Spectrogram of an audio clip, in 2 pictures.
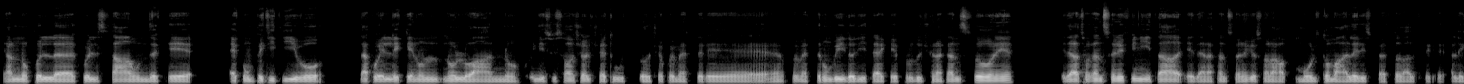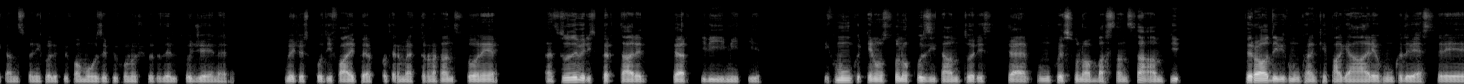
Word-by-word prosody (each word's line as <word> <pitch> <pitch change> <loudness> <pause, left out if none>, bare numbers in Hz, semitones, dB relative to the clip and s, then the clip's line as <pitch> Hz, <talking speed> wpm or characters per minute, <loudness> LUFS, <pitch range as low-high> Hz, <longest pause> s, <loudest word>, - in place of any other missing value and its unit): e 75 - -9
hanno 80 +1 +2
quel 80 -1 +4
quel 80 -1 +1
sound 75 -1 0
che, 75 0 +1 0.3
è - - -3
competitivo 80 -1 +1 0.3
da - - -2
quelle 80 +1 +2
che 80 - -1
non 80 0 +1
non 80 -1 +2
lo 75 0 +4
hanno. 75 0 -1
Quindi 80 -1 -4
sui - - -10
social 85 0 -2
c'è 75 - -2
tutto, 75 -2 -3
cioè, - - -6
puoi 70 - -2
mettere 70 0 -1
puoi 80 - -5
mettere 75 - -4
un 80 - +1
video 80 -3 +5
di 75 +1 -1
te 75 0 -1
che - - -2
produci 75 -1 -5
una 75 - 0
canzone, 85 +2 +3 0.5
e - - -15
della 80 0 +4
tua 80 - -4
canzone 85 +1 +2
finita, 80 -3 0
ed 70 -1 -3
è - - -2
una 70 - -3
canzone 70 +1 -4
che 80 - +1
suona 70 0 -3
molto 75 +1 -1
male 75 0 +1
rispetto 75 0 -5
ad 70 - -2
altre 70 - -8
che - - -14
alle 75 -1 -5
canzoni 70 +1 -5
quelle 70 +2 -1
più - - -7
famose, 75 0 -1
più - - -4
conosciute 75 -1 -4
del 75 -2 0
tuo - - -1
genere. 70 -1 -1 0.5
Invece - - +1
Spotify - - 0
per - - -1
poter 75 - -4
mettere 75 0 -3
una 75 - -1
canzone, 80 -1 +1 0.4
innanzitutto, 100 +7 +2
deve 105 -2 +8
rispettare 75 -3 +1 0.2
certi 80 0 +1
limiti, 75 -2 -2 0.7
e - - -11
comunque 100 -1 +2
e - - +1
non 80 -1 +4
sono 85 -2 +2
così 80 -1 +1
tanto 80 +2 0
rist 75 -1 -2
cioè, 75 -2 +1
comunque 85 0 0
sono 80 -1 -1
abbastanza 75 0 -2
ampi; 75 0 -1 0.6
però 95 -1 +9
devi 85 -2 +4
comunque 80 -1 -2
anche 80 - -3
pagare, 75 0 +1
o - - +1
comunque, 75 -2 -3
devi 75 - +5
essere 75 0 -1
75 Hz, 195 wpm, -22 LUFS, 75-80 Hz, 0.7 s, però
